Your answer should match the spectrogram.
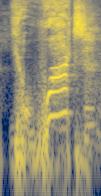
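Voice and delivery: very high-pitched, squealed question; hammed-up shriek of a scandalised friend; shocked disbelief. Acting the friend's shocked reply.

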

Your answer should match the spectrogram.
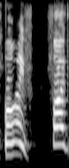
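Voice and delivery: high, disbelieving repeat; incredulous. Real, not acted. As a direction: say it like you can't believe it. Shocked repeating of price.

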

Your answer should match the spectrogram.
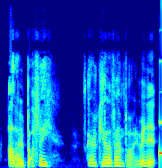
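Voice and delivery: high cockney-style Giles voice; hammed-up London accent; British accent. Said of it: "if Giles had been like that".

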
